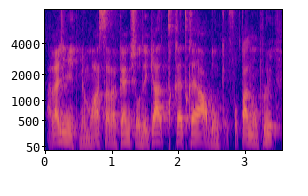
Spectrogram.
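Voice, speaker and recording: A man from France gives casual e-commerce advice to camera, chatty and full of slang. His voice is mellow and dark. The room around him leaves a noticeable echo. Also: mid-range voice, fast talker, vocal fry. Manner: chatty and slangy, addresses the viewer familiarly. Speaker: e-commerce video host. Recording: roomy echo.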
